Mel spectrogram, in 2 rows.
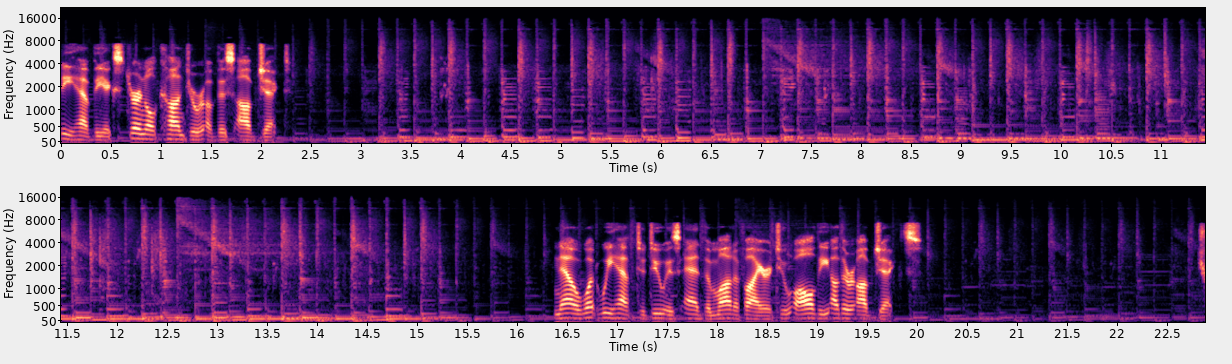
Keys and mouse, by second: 0.0-7.3 middle drag, 7.3 click, 9.7-11.5 middle drag, 11.5 right click, 13.8-16.3 drag, 16.8-18.6 drag, 18.6 right click, 19.0 click, 21.4 right click, 21.6 right click, 21.9 right click.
